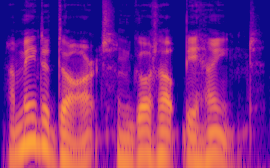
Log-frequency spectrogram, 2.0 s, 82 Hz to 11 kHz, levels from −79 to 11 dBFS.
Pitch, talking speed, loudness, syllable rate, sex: 110 Hz, 235 wpm, -17 LUFS, 4.7 syllables/s, male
